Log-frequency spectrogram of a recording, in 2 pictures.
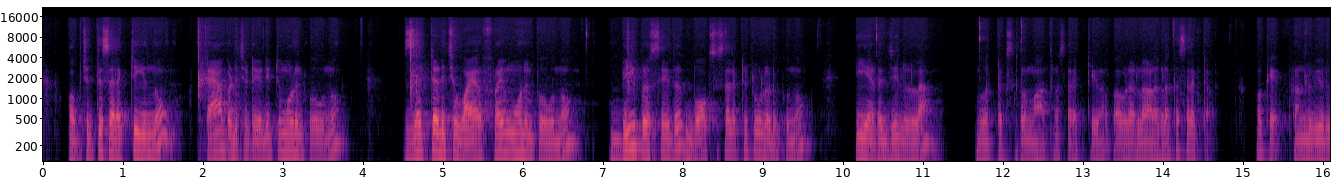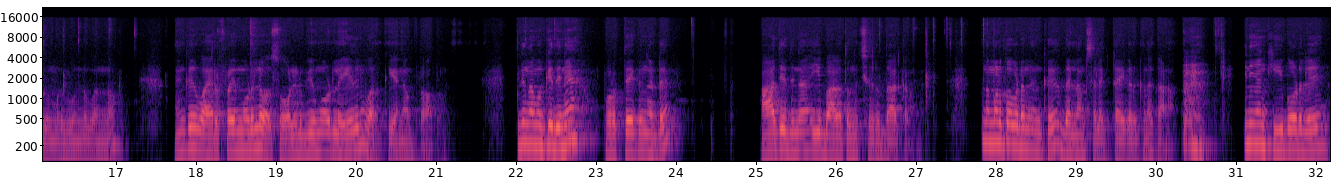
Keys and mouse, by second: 1.1 Tab, 3.7 z, 6.4 b, 11.6 middle click, 13.0 middle click, 13.9 KP_1, 14.7 z, 16.5 z, 17.3 z, 25.9-26.9 middle drag.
